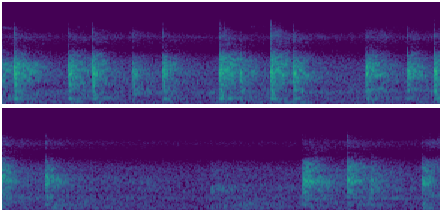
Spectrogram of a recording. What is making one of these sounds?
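Chalk taps and scrapes on a board in a room with some echo.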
